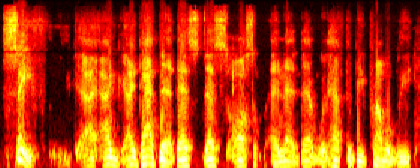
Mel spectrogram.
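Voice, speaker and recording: A man's voice: on the low side, steady tone, unhurried, breathy edge. A male talk show host asking his guest questions with enthusiasm, often repeating words as he frames them. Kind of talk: interviewing a guest.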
